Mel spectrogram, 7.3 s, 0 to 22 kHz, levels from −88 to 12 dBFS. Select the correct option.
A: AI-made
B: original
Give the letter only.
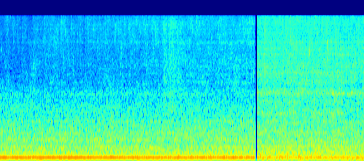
B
